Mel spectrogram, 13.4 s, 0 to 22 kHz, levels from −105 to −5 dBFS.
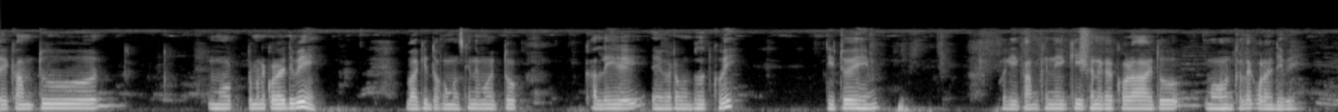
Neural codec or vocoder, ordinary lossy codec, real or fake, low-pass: none; none; real; none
